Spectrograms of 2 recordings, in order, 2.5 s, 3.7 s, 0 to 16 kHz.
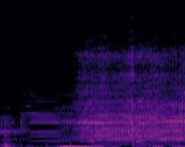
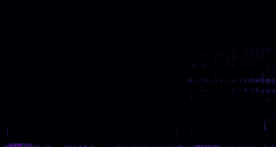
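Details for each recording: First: Orlandoo OH32P02 1/32 Toyota crawler at minimum crawl speed with the stock Orlandoo ESC: a thin, high, wavering whine over the small motor, a noisy speed controller at low throttle. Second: Orlandoo OH32A03 Land Rover Defender 1/32 crawler with a Modellbau-Regler.de AS12/6RW ESC at minimum crawl speed. Only faint gear rustle and soft ticking, no electronic whine, unlike the noisy stock Orlandoo ESC. Quiet, normal running.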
